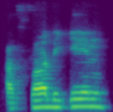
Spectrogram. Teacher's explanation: Kayak sod, as-sodikin, kan langsung ke sodnya gitu, lamnya nggak dibaca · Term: alif lam syamsiah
